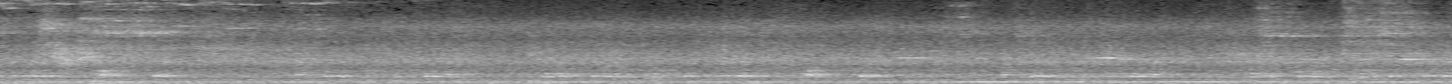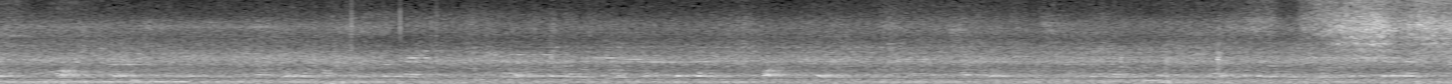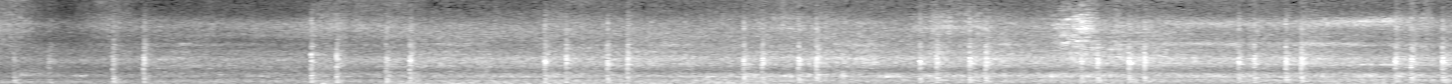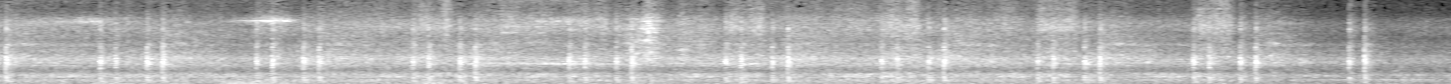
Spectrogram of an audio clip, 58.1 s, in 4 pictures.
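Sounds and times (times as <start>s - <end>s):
train wheels rumbling: 27.9s - 57.9s.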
